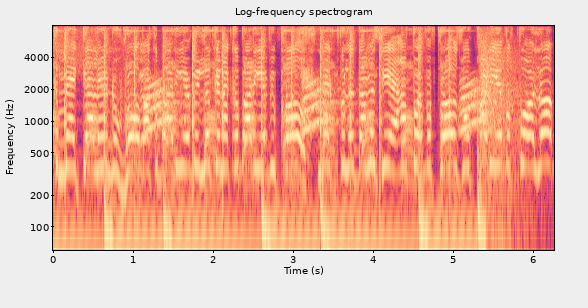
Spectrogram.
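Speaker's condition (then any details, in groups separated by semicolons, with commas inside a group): No condition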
